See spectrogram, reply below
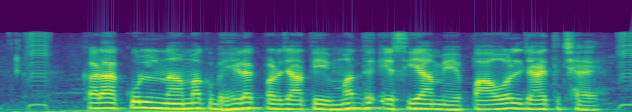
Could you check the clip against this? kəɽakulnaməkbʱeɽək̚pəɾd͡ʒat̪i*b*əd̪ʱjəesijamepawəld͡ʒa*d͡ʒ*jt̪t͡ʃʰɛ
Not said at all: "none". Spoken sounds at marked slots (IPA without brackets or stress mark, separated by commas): m, none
